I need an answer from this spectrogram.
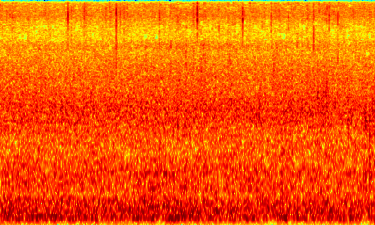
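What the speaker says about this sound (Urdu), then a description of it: "اور بارش تیز ہو گئی ہے" Heavy rain pours steadily during a cyclone in Oman, a dense continuous hiss of drops hitting surfaces close by, with no voices.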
